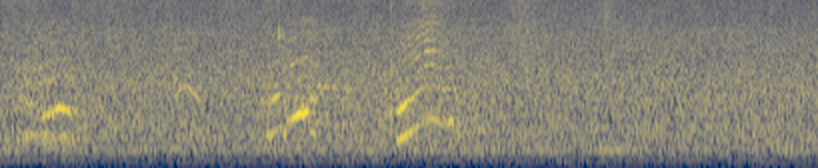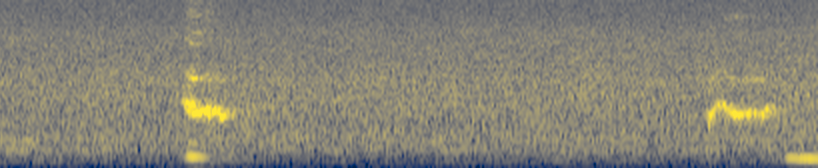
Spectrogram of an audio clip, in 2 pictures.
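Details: Cat being treated for botfly larvae, ringworm, fungus and skin blackheads mews softly several times, then gives two louder, arched meows near the end against constant background hiss.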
